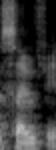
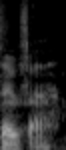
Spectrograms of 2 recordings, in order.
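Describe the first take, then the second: First: The name ends with a 'fee' sound. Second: The name ends with a 'fye' sound. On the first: The speaker calls it wrong. "it's not Sophie" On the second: The speaker calls it right. "It's SoFi"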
